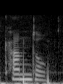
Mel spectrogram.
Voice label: "candle", English

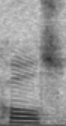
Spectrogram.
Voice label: "course", English; curs; rumb

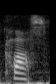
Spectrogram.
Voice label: "class", English

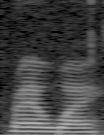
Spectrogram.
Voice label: "railway", English

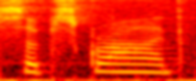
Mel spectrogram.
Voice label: "subscribe", English

